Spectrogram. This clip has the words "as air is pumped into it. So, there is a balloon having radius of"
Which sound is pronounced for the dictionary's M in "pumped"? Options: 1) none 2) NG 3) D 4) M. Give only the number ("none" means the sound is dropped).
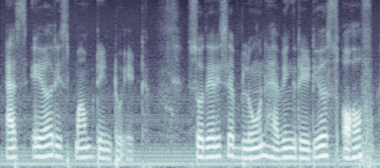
4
